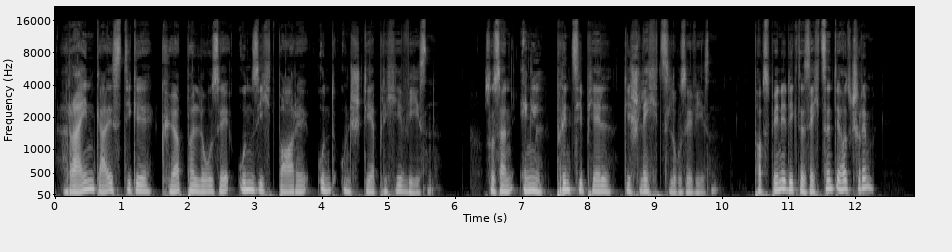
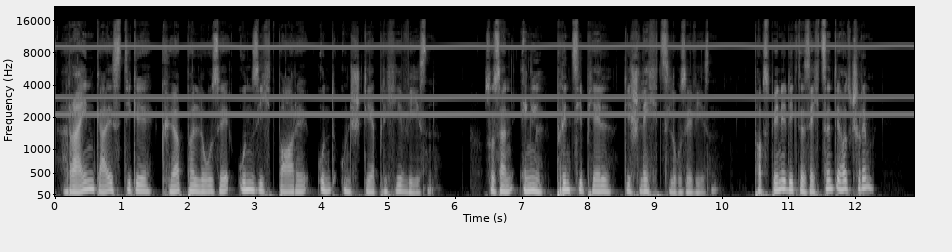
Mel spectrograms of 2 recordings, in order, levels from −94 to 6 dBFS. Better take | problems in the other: first | high-pitched whine; loud; throughout; 2 kHz, 9 dB below the speech

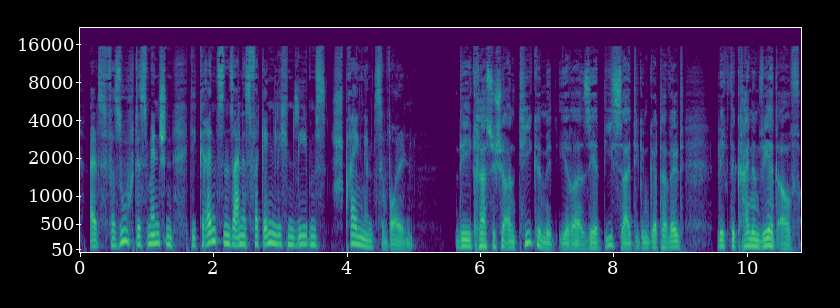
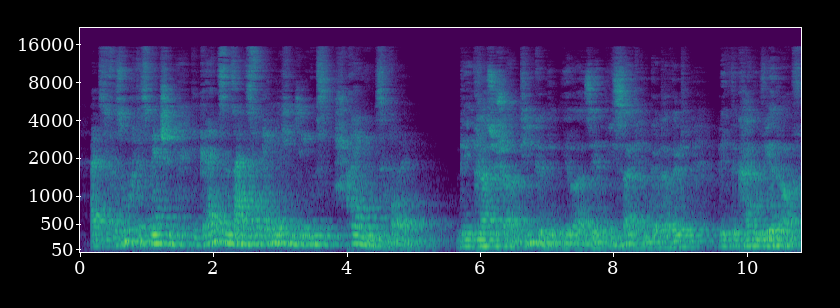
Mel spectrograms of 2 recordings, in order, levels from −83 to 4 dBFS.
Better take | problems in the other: first | off-mic speech; far // room echo; strong; dies away in 1.3 s

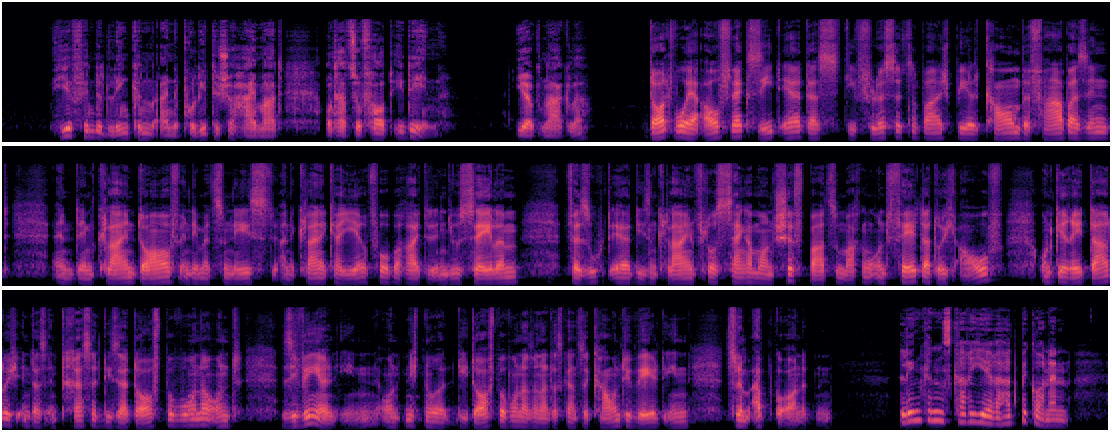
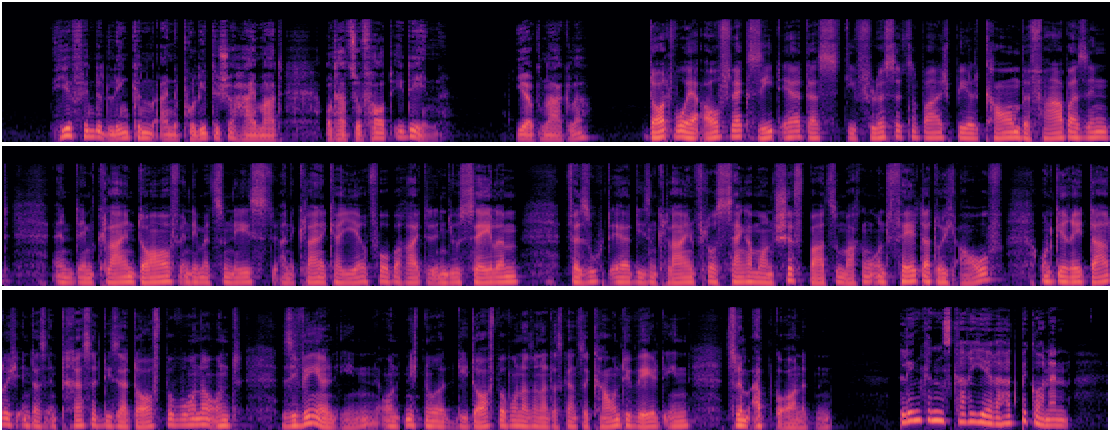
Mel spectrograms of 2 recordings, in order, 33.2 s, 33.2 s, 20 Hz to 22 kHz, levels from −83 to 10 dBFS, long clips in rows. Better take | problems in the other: second | thin; very; fading below 350 Hz

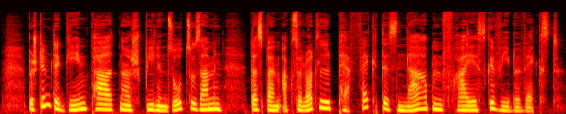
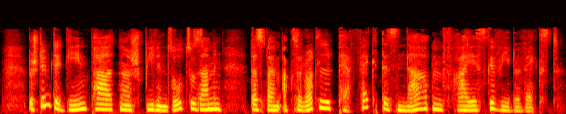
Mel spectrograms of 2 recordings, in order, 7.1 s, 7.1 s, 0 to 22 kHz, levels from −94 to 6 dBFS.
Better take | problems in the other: first | garbled, watery; badly; nothing above 7.5 kHz

